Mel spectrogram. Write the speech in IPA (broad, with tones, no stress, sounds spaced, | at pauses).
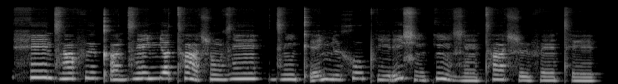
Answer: h ẽ˦ d͡z ɐ̃˦ f ʉ˦ kʼ ɐ̃˧ d͡z ẽ˦ ɲ ɐ˦ tʰ ɐ̃˦˨ ɬ ũ˧ z ẽ˦ | d͡z ĩ˧ kʼ e˨˦ ɲ ʉ˧ x u˦ pʰ i˨ ɾ i˦ ɕ ĩ˨ k ĩ˦˨ ɮ ẽ˨ tʰ ɐ̃˦ ɬ ʉ˨ f ẽ˧ tʰ e˧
